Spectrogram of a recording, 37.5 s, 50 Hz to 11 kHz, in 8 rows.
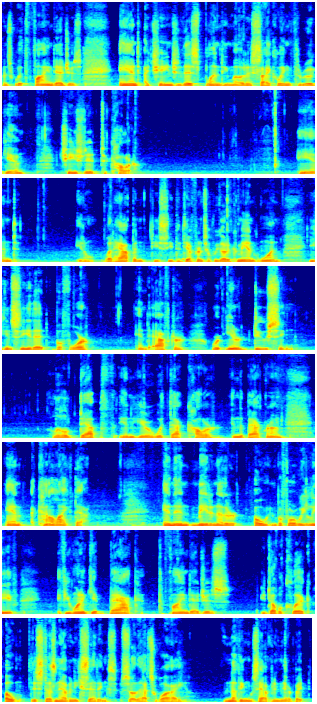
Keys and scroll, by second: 12.9 super+1.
